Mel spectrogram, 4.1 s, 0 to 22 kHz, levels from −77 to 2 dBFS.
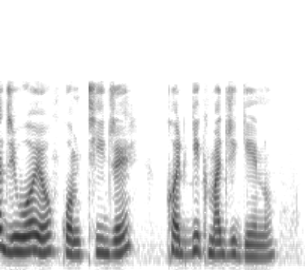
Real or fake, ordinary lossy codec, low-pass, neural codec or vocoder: real; MP3, 96 kbps; 7.2 kHz; none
